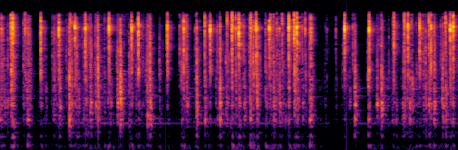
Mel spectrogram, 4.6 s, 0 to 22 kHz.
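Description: A retro, typewriter-style backlit mechanical keyboard with round plastic keycaps is typed on with fingertips and long nails. About 28 sharp, bright clicks and clacks come in a quick, uneven run, each dying away almost instantly, with little low end and a brief pause near the three-second mark.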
